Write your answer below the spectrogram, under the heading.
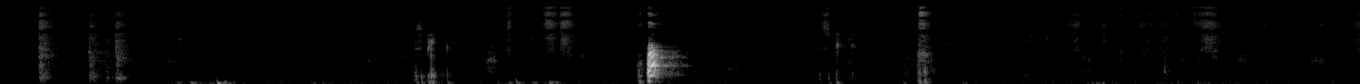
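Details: Boston Terrier on night watch, reacting to his own shadow in the window or to something moving outside around the house. A single sharp, loud bark stands out midway among faint scattered knocks and rustles.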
